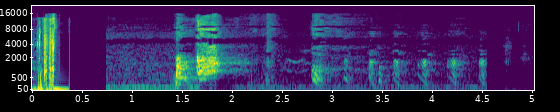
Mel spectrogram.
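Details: Dog described as angry, from a funny dog reactions compilation: a sharp bark, then a run of short, quiet yips with falling pitch, about seven in quick succession, over a steady low hum.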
